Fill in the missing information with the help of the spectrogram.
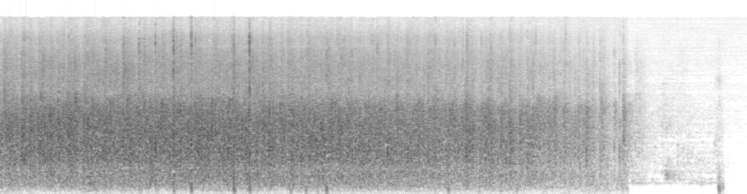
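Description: An audience applauds steadily for about nine seconds, a dense wash of many hands clapping at once, before it thins out and stops abruptly, leaving near silence.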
